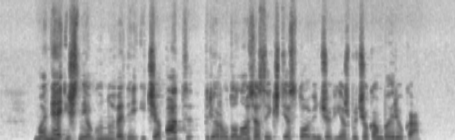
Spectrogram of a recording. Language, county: Lithuanian, Šiauliai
